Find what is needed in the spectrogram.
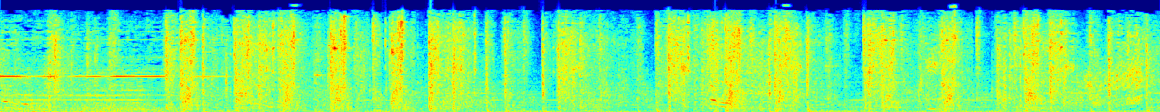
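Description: Repeated handgun shots and impacts from a film shootout, over a loud, continuous action-film score.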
